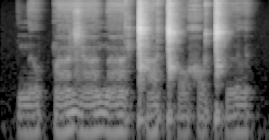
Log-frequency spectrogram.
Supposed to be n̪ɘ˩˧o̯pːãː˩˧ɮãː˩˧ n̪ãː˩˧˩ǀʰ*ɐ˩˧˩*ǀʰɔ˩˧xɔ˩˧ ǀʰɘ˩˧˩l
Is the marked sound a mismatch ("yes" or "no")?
yes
